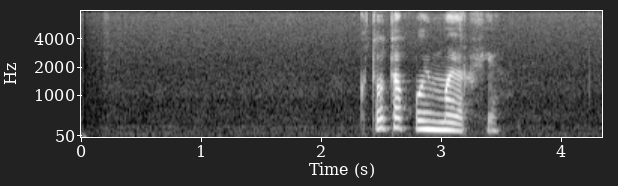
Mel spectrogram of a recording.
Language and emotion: Russian, neutral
